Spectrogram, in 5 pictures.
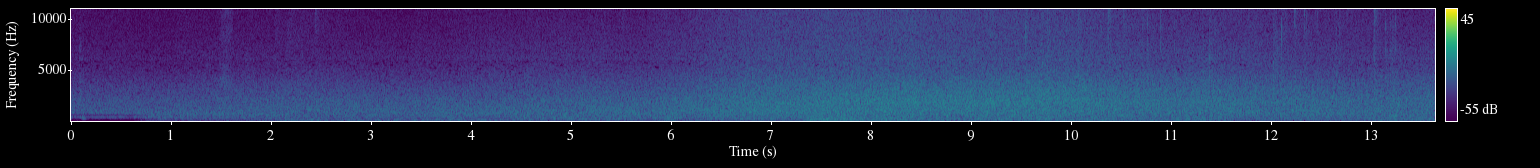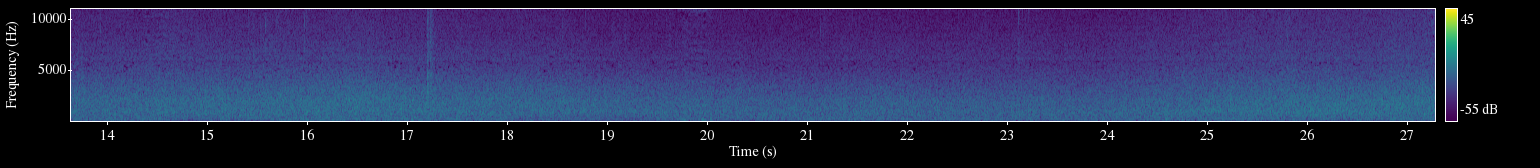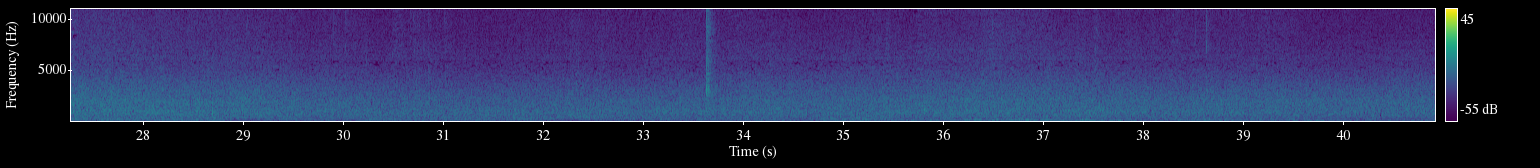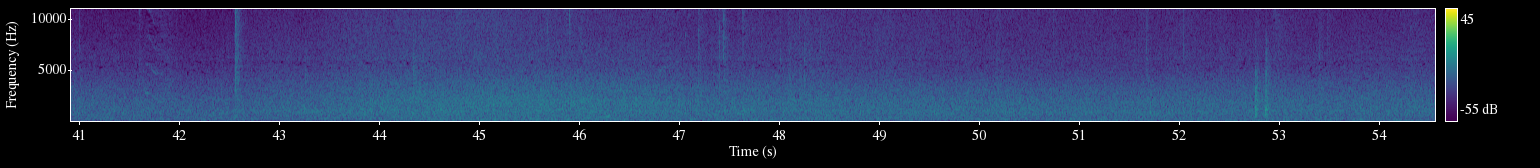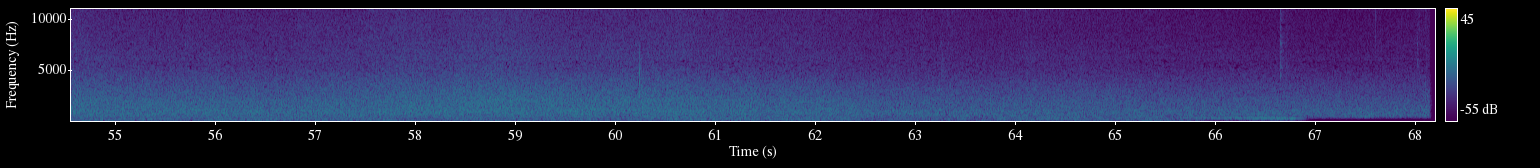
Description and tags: Wind Through Trees 1
Recorded on a windy day in Thrunton woods, Northumberland, UK.
Zoom h2n, recorded near a tree that was falling over and rubbing against other trees.
You can hear:
- Wind
- Wood creaking and Squeaking
- Leaves rustling
windy, creak, rustle, Field-Recording, wood, Northumberland, branches, Thrunton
